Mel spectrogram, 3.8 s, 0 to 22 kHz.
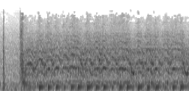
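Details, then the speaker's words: John Deere 4040 tractor at an old shop: the starter churns steadily at about four compression pulses a second but the engine never catches. It is a crank no-start, and starting fluid is tried next. "no she wants a little bit of Go Go Juice"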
